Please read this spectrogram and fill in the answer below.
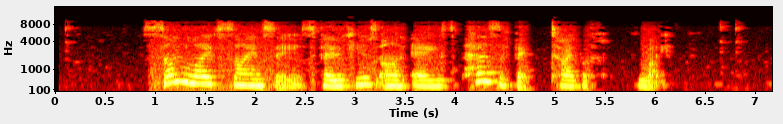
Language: English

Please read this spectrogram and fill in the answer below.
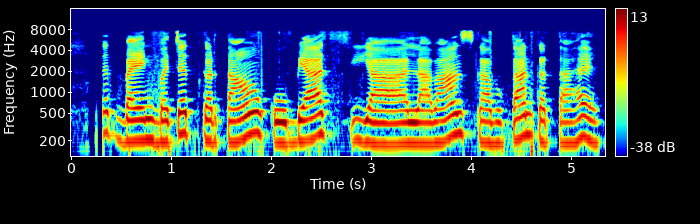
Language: Hindi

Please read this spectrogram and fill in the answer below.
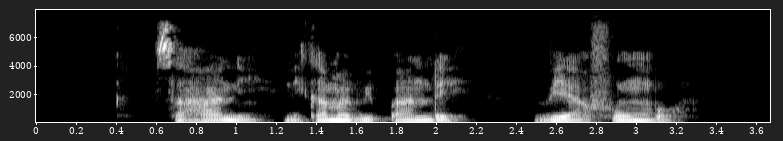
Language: Swahili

